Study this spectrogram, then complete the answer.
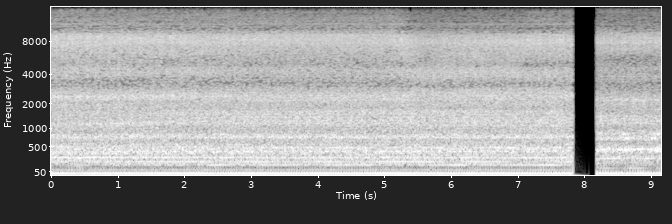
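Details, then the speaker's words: Engine idling with a fast, dry crackling clatter from the rocker arms starved of oil; the noise disappears once oil is added. "voici le bruit des craquements des culbuteurs vous allez maintenant voir quand je mets de l'huile et là le sens disparaît"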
